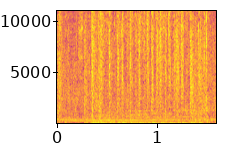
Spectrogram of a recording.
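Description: Rapid automatic gunfire comes from a gun fired off a moving bike in the A Way Out video game, a loud continuous burst of fast repeated shots over a droning engine hum, with no talking.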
